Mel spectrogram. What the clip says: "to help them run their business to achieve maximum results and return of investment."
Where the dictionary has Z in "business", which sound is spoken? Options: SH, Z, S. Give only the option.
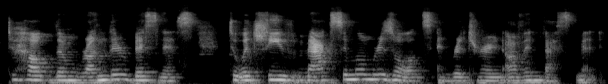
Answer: Z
